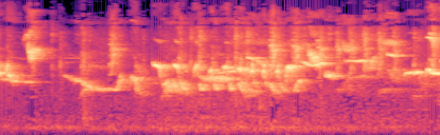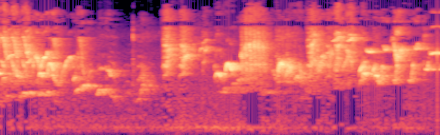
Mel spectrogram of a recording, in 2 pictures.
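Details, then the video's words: White-rumped shama performing fighting song for voice training: nearly nonstop loud, dense warbling with chattering and squeaky notes, one short break midway, then more jumbled bright phrases. "Luyện chòe lửa hót đấu/luyện giọng chòe lửa/kích lửa shama bird"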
